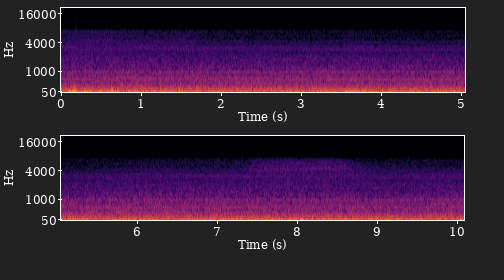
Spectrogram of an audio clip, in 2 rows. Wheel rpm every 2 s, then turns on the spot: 0, 0, 0, 0, 0.
none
